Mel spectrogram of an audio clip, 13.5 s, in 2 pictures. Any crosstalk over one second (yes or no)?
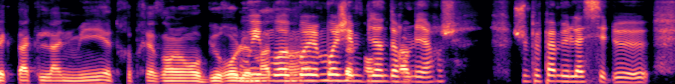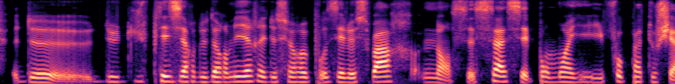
yes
